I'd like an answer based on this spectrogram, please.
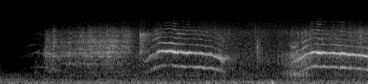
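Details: Domestic kitten meowing on a farm: two drawn-out, slightly arching meows, the second starting after a short pause, with a faint softer vocal lead-in at the start.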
